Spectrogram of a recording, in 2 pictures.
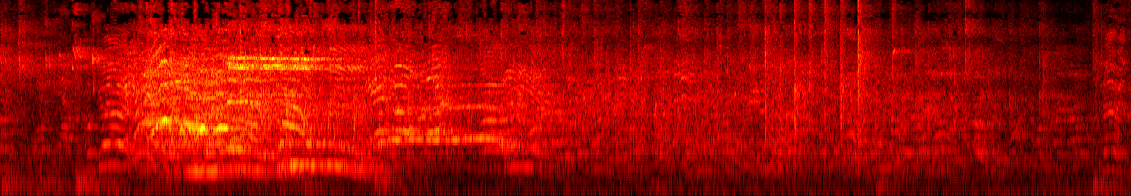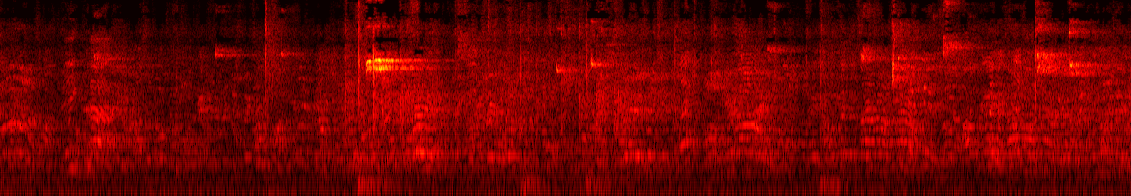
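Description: Basketball players' shoes squeak on a hardwood court.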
